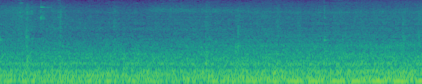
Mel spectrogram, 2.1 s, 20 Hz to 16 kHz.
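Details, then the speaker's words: 1998 Ford Ranger XLT 4x4, 3.0 V6, 5-speed manual, 162,587 miles: steady, even low idle with no ticks, knocks or misses; sounds pretty good. "Yeah. I think it sounds pretty good. I don't know if you can hear it from inside."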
